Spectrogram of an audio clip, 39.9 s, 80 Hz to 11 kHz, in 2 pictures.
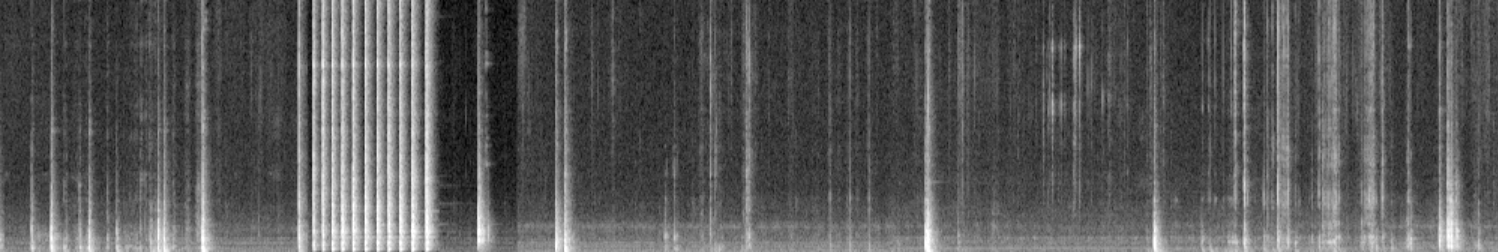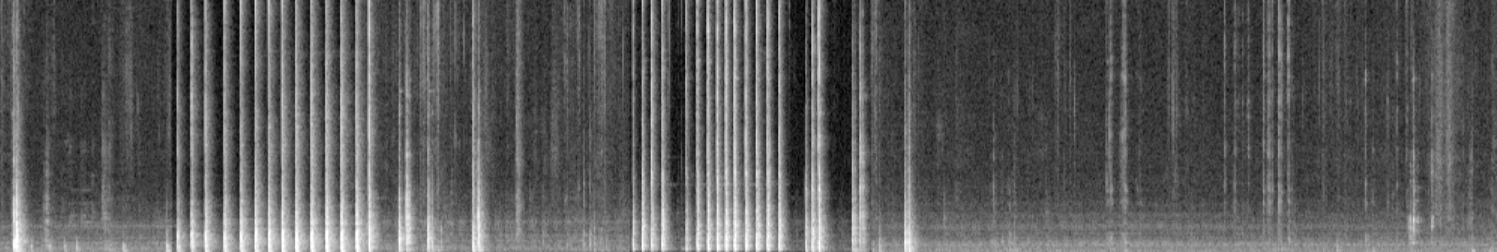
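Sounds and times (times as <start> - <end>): faint steady hum: 0.0 - 29.1, 30.5 - 39.9
hammer tapping on metal: 4.0 - 5.8.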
